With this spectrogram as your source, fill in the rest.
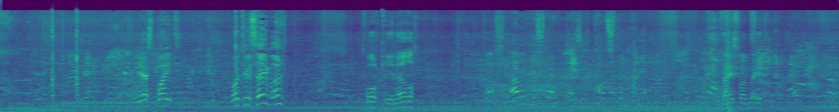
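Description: A man talks casually from inside a car.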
